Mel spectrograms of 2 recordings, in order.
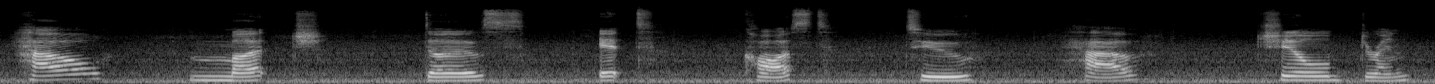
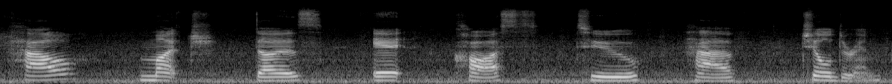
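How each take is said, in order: First: The sentence is spoken very slowly. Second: The sentence is spoken somewhat faster. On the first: "I'll say it slowly first" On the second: "a little bit faster now"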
